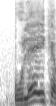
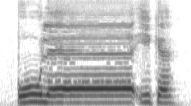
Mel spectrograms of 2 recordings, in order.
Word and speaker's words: أولئك: طيب وأولئك، عندنا واو بتاعت أولئك كتير من الناس بيظهرها بينطقها، ده طب ما هي مرسومة قدامنا يا شيخ، هي في واو مرسومة بين قوي بعد الهمزة. نعم. خدوا بالكم، اي واو عليها صفر مستدير او اي حرف عليه صفر مستدير كده صغير زي ده بالظبط، الحرف ده لا ينطق.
